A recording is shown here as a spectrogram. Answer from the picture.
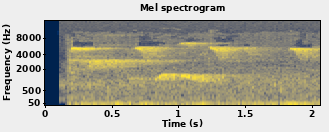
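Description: Faint, high bird chirps repeating about twice a second over a low steady hum.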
